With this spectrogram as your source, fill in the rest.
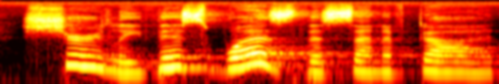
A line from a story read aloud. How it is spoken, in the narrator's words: he exclaimed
